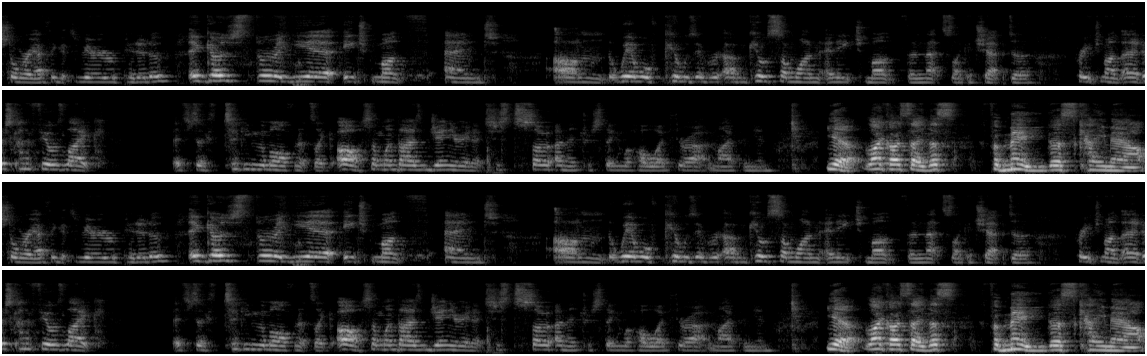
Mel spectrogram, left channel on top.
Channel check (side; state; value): both; identical; correlation 1.00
